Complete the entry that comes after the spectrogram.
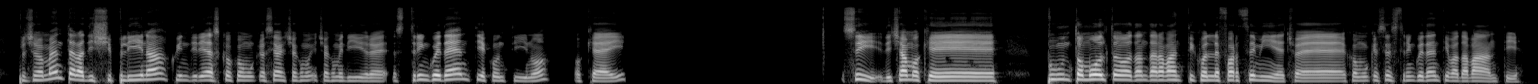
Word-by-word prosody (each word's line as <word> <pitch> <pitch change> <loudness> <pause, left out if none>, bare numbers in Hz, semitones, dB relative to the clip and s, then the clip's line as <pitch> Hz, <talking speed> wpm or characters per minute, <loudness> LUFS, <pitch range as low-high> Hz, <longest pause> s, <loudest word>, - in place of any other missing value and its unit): principalmente 230 - 0
la 205 -3 +5
disciplina, 205 - 0
quindi 200 -2 -7
riesco 195 0 0
comunque 185 0 -5
sia 200 +2 -2
cioè 185 - -7
come 190 +2 -9
cioè 185 - -7
come 175 0 -6
dire, 160 -2 -5
stringo 205 +6 -1
i - - +7
denti 225 0 +2
e 195 - +1
continuo, 175 +3 -6 0.2
okay 155 +4 -2 2.2
Sì, 210 - 0
diciamo 200 +6 +3
che, 180 -2 +3 0.4
punto 230 -1 +2
molto 225 0 +5
ad 205 -1 0
andare 205 0 +2
avanti 205 -1 +1
con 195 0 +1
le 190 - +2
forze 200 +2 0
mie, 175 -6 -2
cioè 150 -1 0
comunque 180 +2 -6
se 205 +4 -4
stringo 190 +1 -7
i - - +1
denti 195 0 -3
vado 165 -2 -2
avanti. 145 -4 -3
190 Hz, 150 wpm, -19 LUFS, 170-205 Hz, 2.2 s, i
